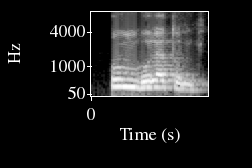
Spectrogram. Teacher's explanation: কুমবুলাতুন এখানে নুন হবে না, নুনের জায়গায় কি হবে, মিম হবে। হ্যাঁ, মিম দ্বারা পরিবর্তন করে পড়তে হবে। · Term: ইকলাব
